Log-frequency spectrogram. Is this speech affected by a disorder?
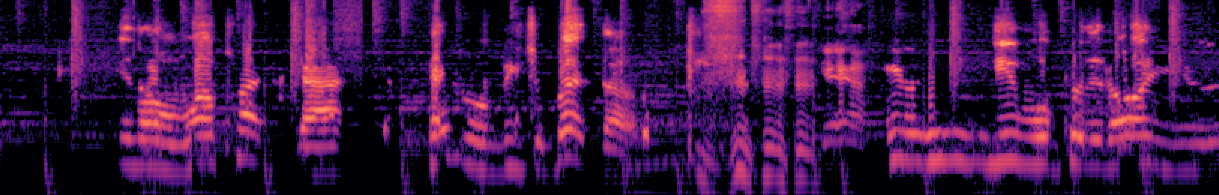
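Yes: brain injury, mild; minor; slurred speech.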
